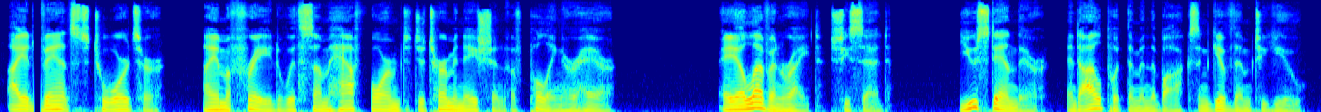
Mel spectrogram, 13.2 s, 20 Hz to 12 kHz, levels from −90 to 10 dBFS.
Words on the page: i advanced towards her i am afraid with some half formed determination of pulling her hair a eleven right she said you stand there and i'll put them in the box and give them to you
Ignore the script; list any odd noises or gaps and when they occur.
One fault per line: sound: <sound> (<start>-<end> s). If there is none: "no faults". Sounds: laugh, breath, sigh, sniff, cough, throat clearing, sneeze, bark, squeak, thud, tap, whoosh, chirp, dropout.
sound: dropout (0.3-0.4 s)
